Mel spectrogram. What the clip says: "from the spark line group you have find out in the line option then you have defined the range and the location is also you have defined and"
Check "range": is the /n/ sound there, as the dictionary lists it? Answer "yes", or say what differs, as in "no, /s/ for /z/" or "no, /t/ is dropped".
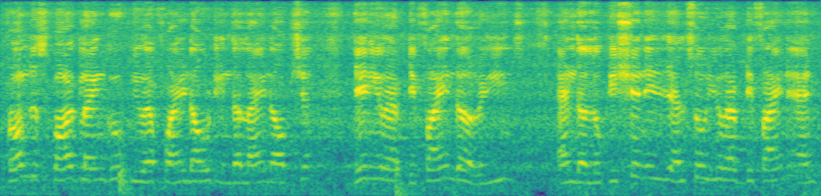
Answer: no, /n/ is dropped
